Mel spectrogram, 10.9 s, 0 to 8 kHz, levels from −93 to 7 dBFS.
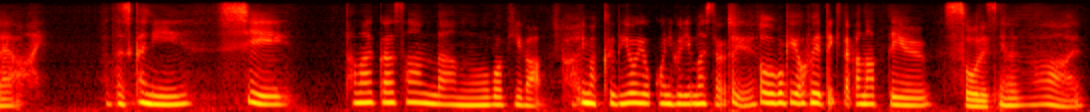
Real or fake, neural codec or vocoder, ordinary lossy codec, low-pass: fake; codec, 16 kHz, about 1 kbps, DyCAST, with the encoder's durations; none; 7.2 kHz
